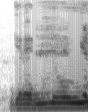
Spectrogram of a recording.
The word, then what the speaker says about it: Grenouilles: Grenouille.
